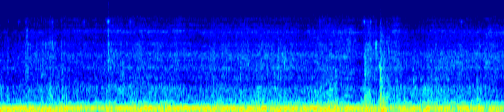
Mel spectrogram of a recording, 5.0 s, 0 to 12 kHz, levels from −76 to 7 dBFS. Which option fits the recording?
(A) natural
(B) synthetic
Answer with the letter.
A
